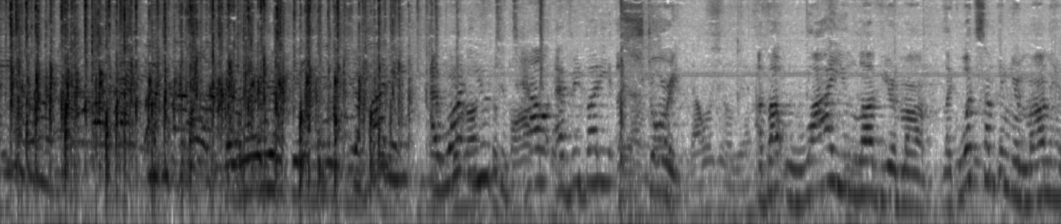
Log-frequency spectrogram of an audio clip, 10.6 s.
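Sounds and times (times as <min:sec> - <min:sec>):
crowd clapping: 0:00.0 - 0:04.8
speech: 0:02.7 - 0:10.5.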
